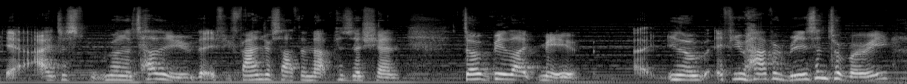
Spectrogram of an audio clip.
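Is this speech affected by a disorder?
Yes: hemi-glossectomy for oral cancer; hemiglossectomy for oral cancer.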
